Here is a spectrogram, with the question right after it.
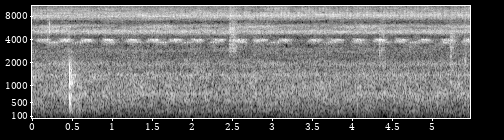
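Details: Insects singing beside a crackling bonfire in a 55-minute night ambience: a steady high, layered insect chorus with a pulsing band, and occasional sharp pops from the fire.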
